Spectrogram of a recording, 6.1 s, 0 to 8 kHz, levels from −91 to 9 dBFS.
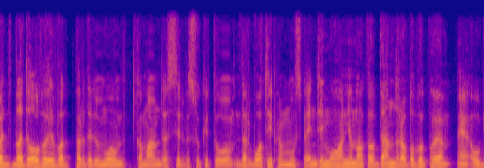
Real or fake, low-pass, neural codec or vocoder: fake; 7.2 kHz; codec, 16 kHz in and 24 kHz out, 0.6 kbps, FocalCodec, streaming, 4096 codes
